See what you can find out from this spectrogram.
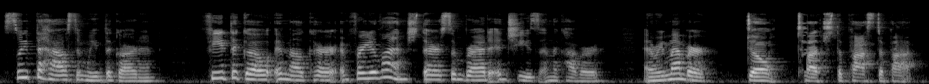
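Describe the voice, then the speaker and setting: A woman's voice: medium pitch, animated, moderate pace, close to an everyday voice. A woman voicing a firm old grandma witch from a storybook, giving instructions and chanting spells. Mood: firm, instructing.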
